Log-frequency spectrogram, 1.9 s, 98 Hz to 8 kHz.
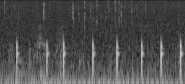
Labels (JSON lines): {"label": "biophony, knock croak", "recorder": "SoundTrap 300"}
